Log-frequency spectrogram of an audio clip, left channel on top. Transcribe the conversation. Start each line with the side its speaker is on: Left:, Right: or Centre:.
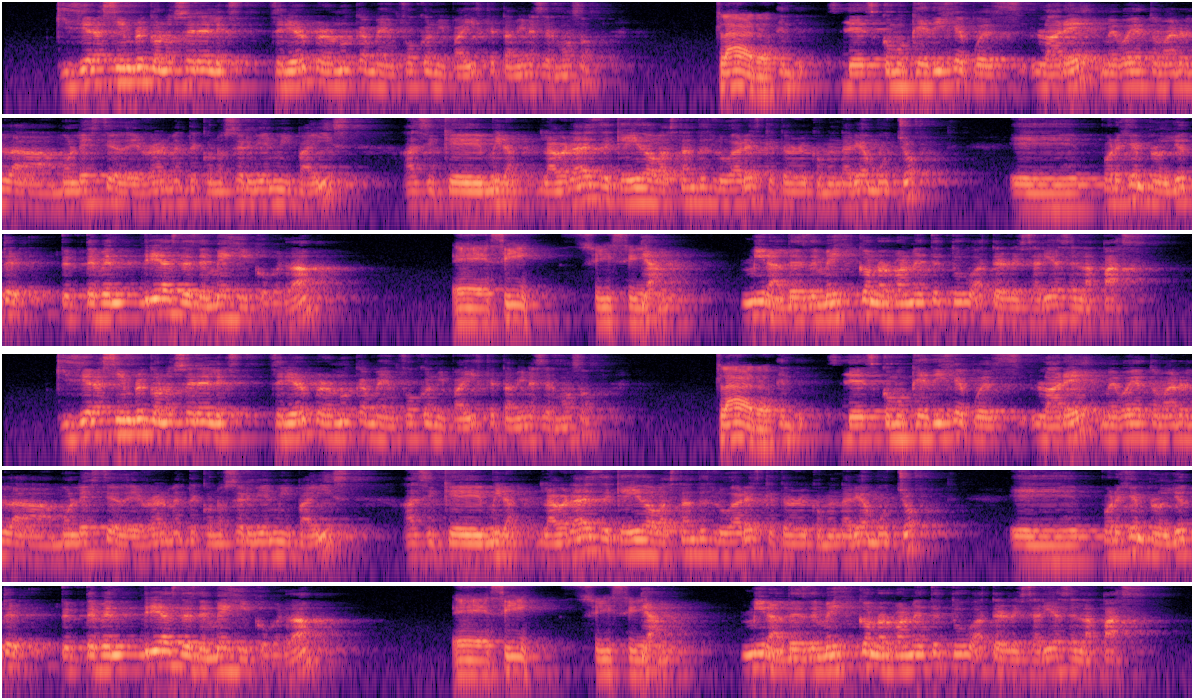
Right: quisiera siempre conocer el exterior, pero nunca me enfoco en mi país, que también es hermoso.
Left: claro,
Right: Entonces, como que dije, pues lo haré, me voy a tomar la molestia de realmente conocer bien mi país. Así que, mira, la verdad es de que he ido a bastantes lugares que te recomendaría mucho. Eh, por ejemplo, yo te, te- te vendrías desde México, ¿verdad?
Left: Eh, sí, sí, sí,
Right: Ya. Mira, desde México normalmente tú aterrizarías en La Paz.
